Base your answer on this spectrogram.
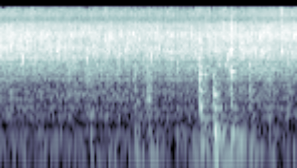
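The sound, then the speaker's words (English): Chicken frying in a pan as it turns crispy, a steady hiss of sizzling oil with a few sharper pops and crackles near the end. “before the chicken turns out burnt, let's turn it. Ooh, it's getting nice and crispy.”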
